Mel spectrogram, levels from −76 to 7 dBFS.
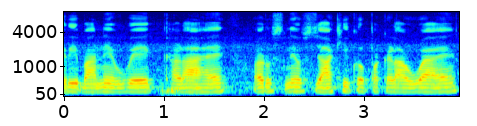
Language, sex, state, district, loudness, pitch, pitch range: Hindi, male, Bihar, Kaimur, -20 LUFS, 110 Hz, 105-110 Hz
